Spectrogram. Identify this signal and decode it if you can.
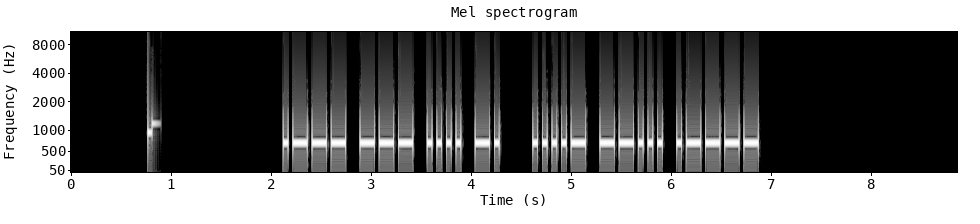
Morse code, heard as a keyed tone, about 25 wpm, 700 Hz. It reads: JOHN 471
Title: CWT Exchange 25wpm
